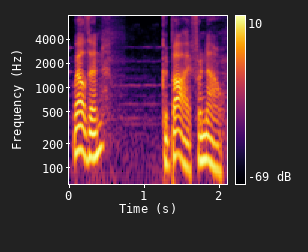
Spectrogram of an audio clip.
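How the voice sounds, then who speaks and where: An actor playing a composed, courtly, scheming lord in a video game, speaking in a measured, knowing way. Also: male voice, medium pitch, animated, fairly bright tone. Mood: calm, guarded. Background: music.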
